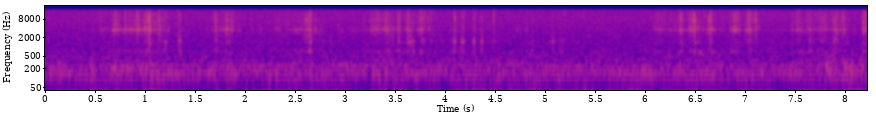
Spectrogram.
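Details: A dwarf hamster nibbles spray millet, producing soft bursts of dry crackling crunches in short clusters, with quieter pauses between bites over a faint constant indoor hum.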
